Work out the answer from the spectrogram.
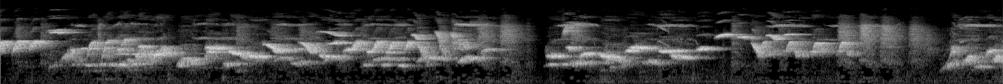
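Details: Captive white-rumped shama at a breeding farm in Klaten gives a dense, rapid song of varied whistles, chips and slurred notes. A brief pause comes midway, then the energetic phrases resume.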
